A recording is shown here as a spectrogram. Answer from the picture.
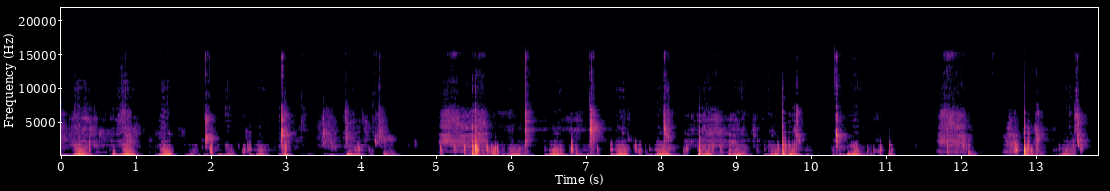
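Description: Close-miked wet chewing and lip smacking of a person eating rice and buffalo curry by hand: a quick run of short smacks and clicks with a few brief pauses.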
